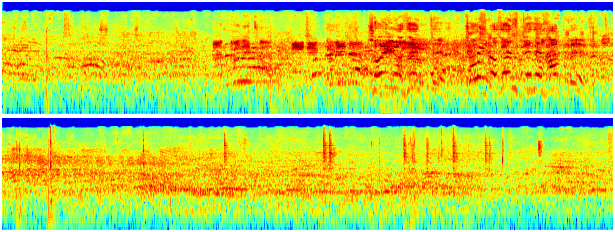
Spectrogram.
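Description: A crowd of people shouts and cries out in an echoing space.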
